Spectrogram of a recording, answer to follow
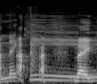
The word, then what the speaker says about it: Nike: I almost put like Nike with like 5 E's after it just to help. Yeah, to just read it out phonetically. Nike.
